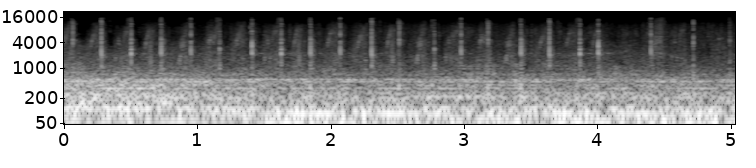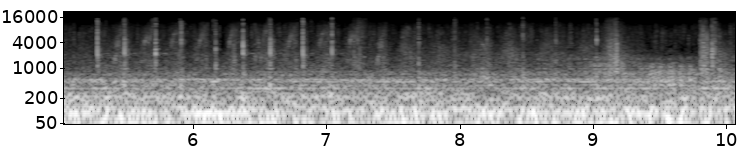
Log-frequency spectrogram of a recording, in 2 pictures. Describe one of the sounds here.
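Small footsteps patter quickly across a hard floor.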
